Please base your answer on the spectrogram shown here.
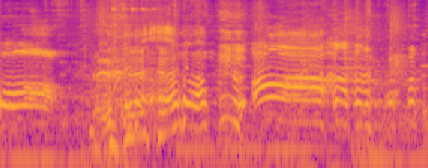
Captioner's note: haha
